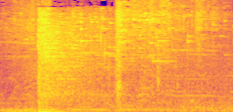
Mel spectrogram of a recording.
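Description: Two vases crash and shatter: a sudden bright burst of breaking glass or ceramic, a second sharp smash a moment later, then scattered tinkling fragments settling. No one speaks.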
